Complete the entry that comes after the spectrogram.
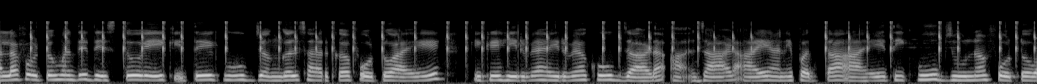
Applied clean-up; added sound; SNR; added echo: neural diffusion model UNIVERSE++.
